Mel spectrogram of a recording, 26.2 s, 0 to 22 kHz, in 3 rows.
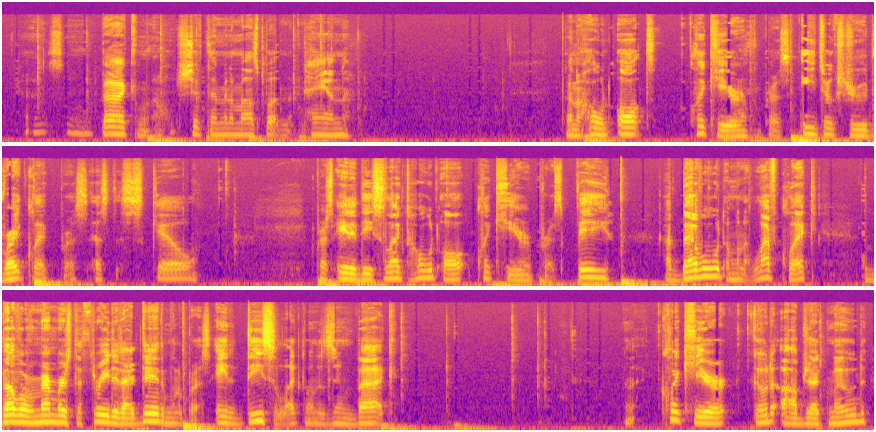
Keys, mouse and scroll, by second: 0.3 middle click, 0.3-0.9 scroll down 3, 1.6 shift+middle click, 1.9 middle click, 2.2 scroll down 2, 2.6 shift+middle click, 3.2 middle click, 3.8-4.1 scroll up 3, 4.8-5.1 scroll up 2, 6.8 alt+click, 6.9 alt+click, 7.9 e, 8.3 right click, 9.0 s, 10.9 click, 11.9 a, 13.0 alt+click, 14.4 ctrl+b, 15.8 click, 19.2 a, 19.7-20.2 scroll down 1, 20.2-20.9 scroll down 5, 20.7 middle click, 21.4 shift+middle click, 21.9 middle click, 22.5 middle click, 24.0 click, 24.1 click, 24.8 click, 24.9 click, 25.6 middle click.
